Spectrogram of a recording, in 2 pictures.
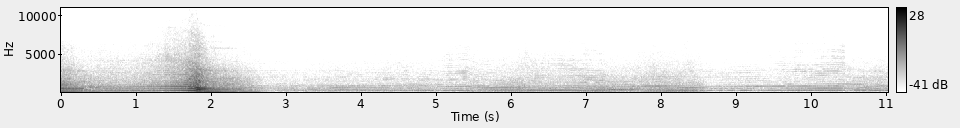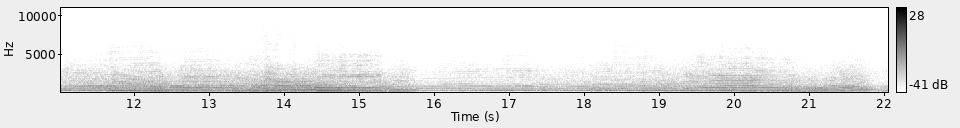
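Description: Race car engines in a sim racing league race, a loud whining drone that rises and falls through gear changes with a sharp shift at the start, sustained and alone without talk.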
